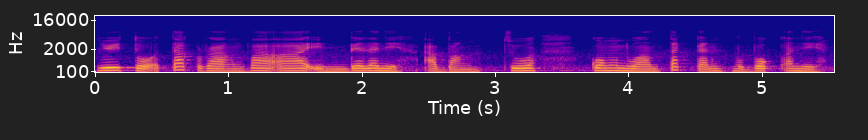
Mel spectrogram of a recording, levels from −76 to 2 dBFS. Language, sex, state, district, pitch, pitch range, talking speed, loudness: Mizo, female, Mizoram, Aizawl, 165 Hz, 155-180 Hz, 205 wpm, -18 LUFS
